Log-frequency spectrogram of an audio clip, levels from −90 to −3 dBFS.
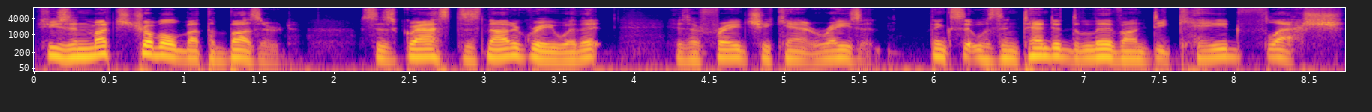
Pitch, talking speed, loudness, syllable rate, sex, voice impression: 120 Hz, 205 wpm, -20 LUFS, 5.3 syllables/s, male, very masculine, slightly middle-aged, thick, very tensed, powerful, very bright, slightly soft, very clear, very fluent, raspy, cool, intellectual, very refreshing, sincere, slightly calm, very friendly, very reassuring, very unique, slightly elegant, wild, sweet, very lively, kind, intense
